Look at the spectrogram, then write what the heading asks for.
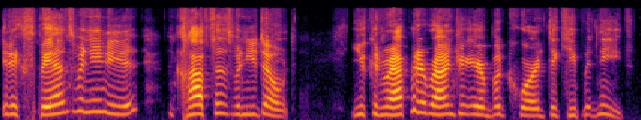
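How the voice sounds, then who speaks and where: An actress playing an inventive, business-savvy entrepreneur in an audio play, with a polished sales-pitch delivery. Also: female voice, sharp tone, no room sound, low-quality recording.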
